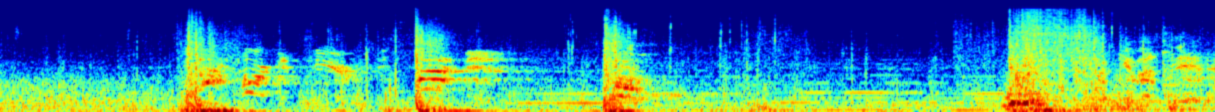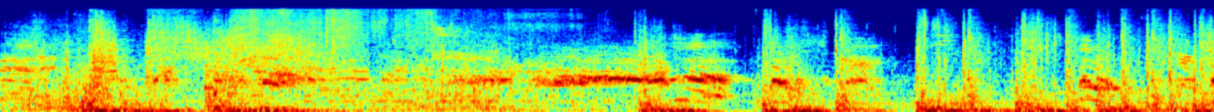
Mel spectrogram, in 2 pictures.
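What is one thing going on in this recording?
Punches and kicks land with heavy thuds in a fight.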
